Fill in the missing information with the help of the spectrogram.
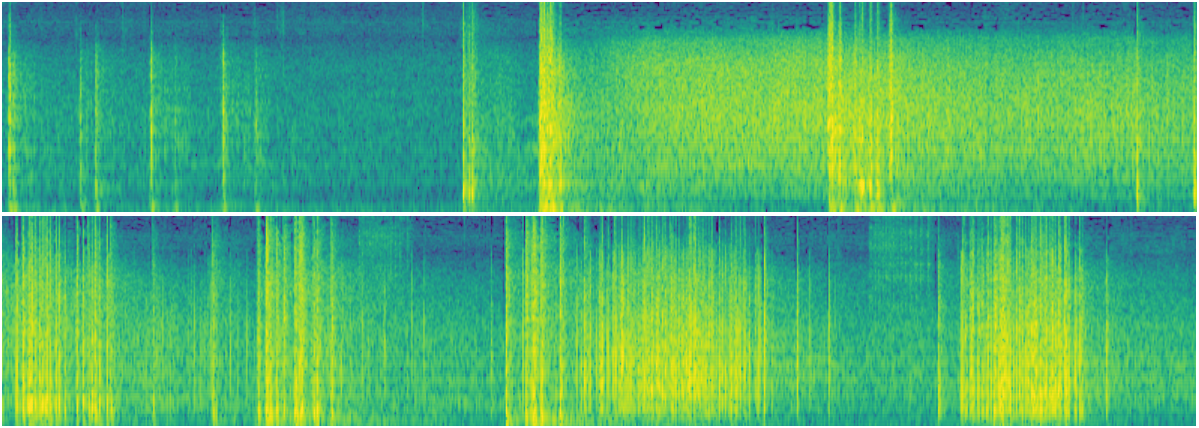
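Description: A rapid barrage of aerial fireworks: a run of sharp pops, then loud booms about three seconds in. After that come clusters of bursts over a long crackling hiss, thickest near the middle and again near the end.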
